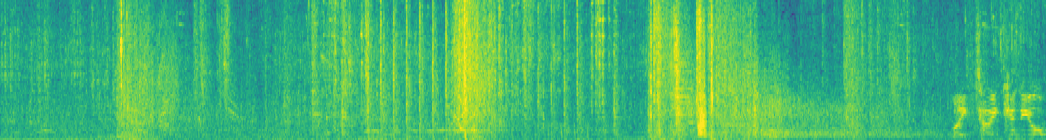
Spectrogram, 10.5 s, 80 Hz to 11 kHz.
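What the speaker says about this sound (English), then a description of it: "Don't think machine gun fire is going to do much against the tank." Machine gun fire against a tank in the video game Battlefield 1, with rapid bursts and heavy booms of gunfire and explosions over mechanical battlefield noise, fairly loud and continuous throughout.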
